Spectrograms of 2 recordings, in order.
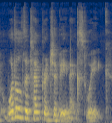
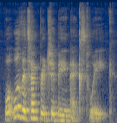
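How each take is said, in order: First: What will is shortened into one contraction. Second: What will is said as two full words.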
